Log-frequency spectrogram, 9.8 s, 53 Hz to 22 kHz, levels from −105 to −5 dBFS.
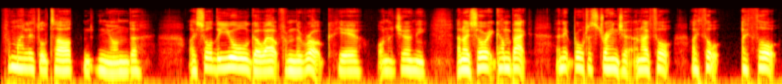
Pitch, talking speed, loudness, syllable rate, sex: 150 Hz, 210 wpm, -19 LUFS, 5.3 syllables/s, male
